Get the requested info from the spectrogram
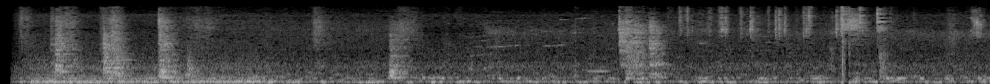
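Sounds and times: steady low hum: 0:00.2 - 0:09.9.

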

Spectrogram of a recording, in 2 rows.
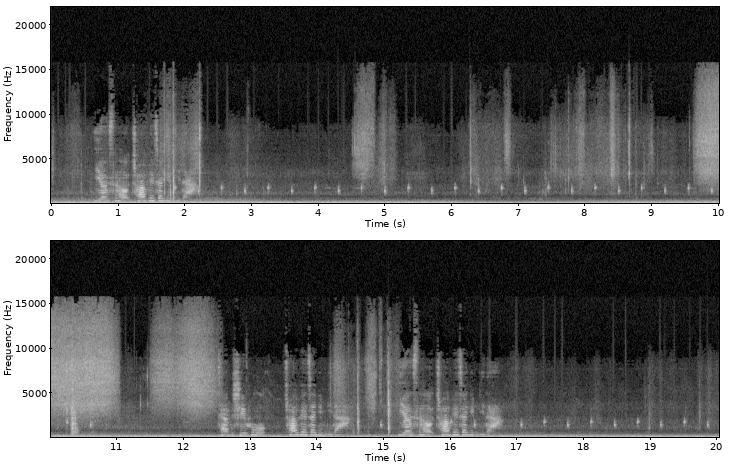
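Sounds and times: low road rumble: 0:00.0 - 0:20.0
turn signal ticking: 0:00.0 - 0:20.0.

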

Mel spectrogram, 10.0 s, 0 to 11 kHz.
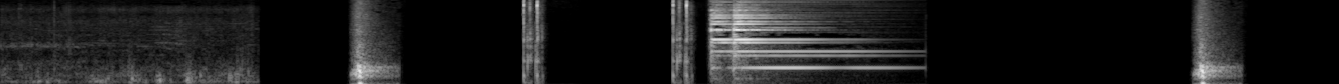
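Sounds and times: bright notification bell ding: 0:05.3 - 0:07.0.

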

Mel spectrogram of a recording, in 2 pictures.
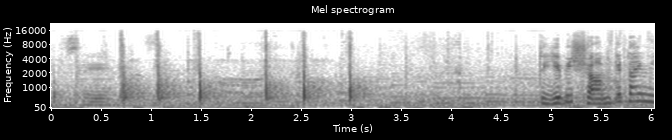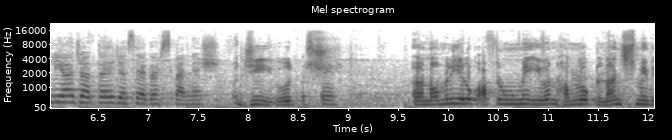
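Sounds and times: knife chopping on cutting board: 0:00.7 - 0:03.2.

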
